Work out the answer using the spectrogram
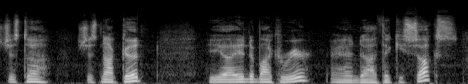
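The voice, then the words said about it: Poor imitation of another person's voice. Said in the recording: “my shitty Bret Hart impression.”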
